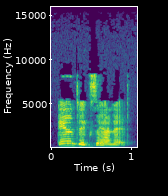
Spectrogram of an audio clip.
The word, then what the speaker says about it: andexanet: It's called andetanet. Dear guest, can you check we're saying this right? – Andexanet.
